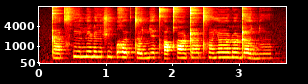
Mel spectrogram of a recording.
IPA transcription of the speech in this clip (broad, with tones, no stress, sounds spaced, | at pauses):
ʈ œ̃˨ t͡sʰ ĩ˦ n ĩ˦ ɳ ĩ˦ ʃ i˦ ʔ ʁ ɨ˦˨ ʔ t œ˧ ɲ e˦˨ t̪ʰ ɐ˨ qʰ œ̃ː˧ ʈ ə̃ː˦ tʰ ə̃˦ j œ̃ː˦ ɳ œ̃˦ ɖ ɜ˦˨ ɲ ɨ˧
